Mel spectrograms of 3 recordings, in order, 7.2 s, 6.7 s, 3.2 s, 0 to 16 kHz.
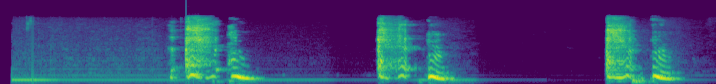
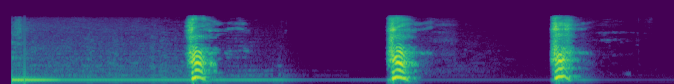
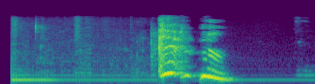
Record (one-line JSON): {"three_cough_length": "7.2 s", "three_cough_amplitude": 32767, "three_cough_signal_mean_std_ratio": 0.4, "exhalation_length": "6.7 s", "exhalation_amplitude": 31051, "exhalation_signal_mean_std_ratio": 0.27, "cough_length": "3.2 s", "cough_amplitude": 29127, "cough_signal_mean_std_ratio": 0.42, "survey_phase": "beta (2021-08-13 to 2022-03-07)", "age": "18-44", "gender": "Female", "wearing_mask": "Yes", "symptom_none": true, "smoker_status": "Never smoked", "respiratory_condition_asthma": false, "respiratory_condition_other": false, "recruitment_source": "REACT", "submission_delay": "2 days", "covid_test_result": "Negative", "covid_test_method": "RT-qPCR", "influenza_a_test_result": "Negative", "influenza_b_test_result": "Negative"}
